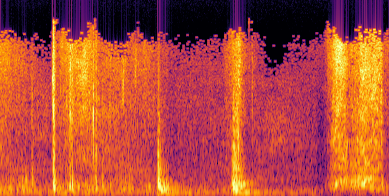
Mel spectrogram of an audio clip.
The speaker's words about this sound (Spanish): Saca la bolsa y la abre.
